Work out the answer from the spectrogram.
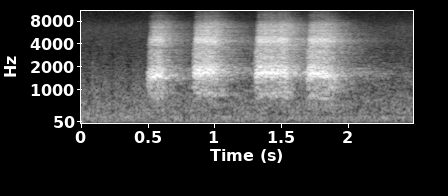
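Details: Partly hidden koklass pheasant singing a short series of four loud, harsh, raspy crowing notes, evenly spaced about a third of a second apart, against a quiet background.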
